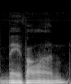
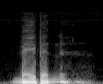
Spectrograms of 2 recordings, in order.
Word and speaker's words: Mabon: And of course, if you're of a European-based pagan faith, this is currently the Mavan Festival, or Maven, or Mabon. People like to mispronounce it, put the B in there. Mabon.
